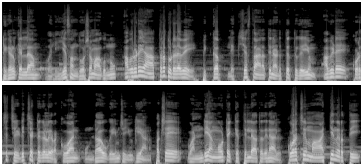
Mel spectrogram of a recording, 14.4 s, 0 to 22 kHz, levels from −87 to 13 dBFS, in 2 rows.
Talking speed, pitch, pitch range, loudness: 85 wpm, 125 Hz, 110-145 Hz, -13 LUFS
